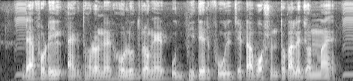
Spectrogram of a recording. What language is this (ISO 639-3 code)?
ben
